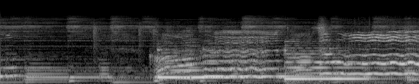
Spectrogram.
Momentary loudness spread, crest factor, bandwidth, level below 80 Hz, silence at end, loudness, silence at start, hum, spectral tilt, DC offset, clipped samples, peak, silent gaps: 15 LU; 12 dB; 10.5 kHz; -58 dBFS; 0 s; -18 LUFS; 0 s; none; -4 dB/octave; under 0.1%; under 0.1%; -8 dBFS; none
